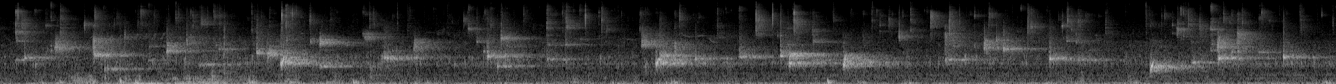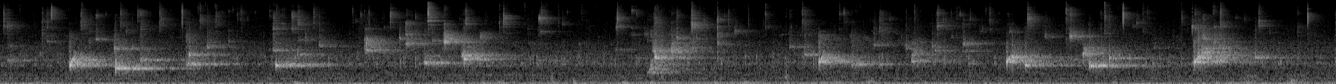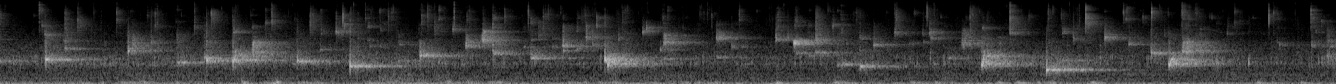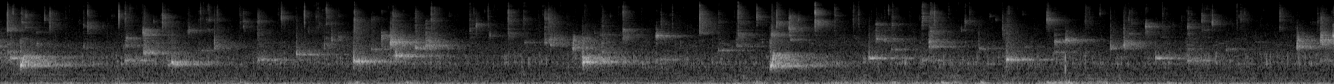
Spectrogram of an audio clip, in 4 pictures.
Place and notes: Madeira, Levada do Norte - cave
water dripping in a small mountain cave
Portugal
